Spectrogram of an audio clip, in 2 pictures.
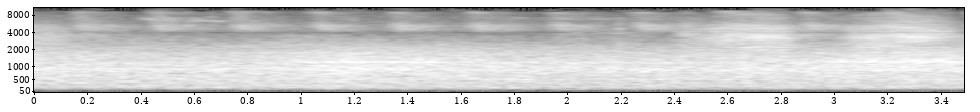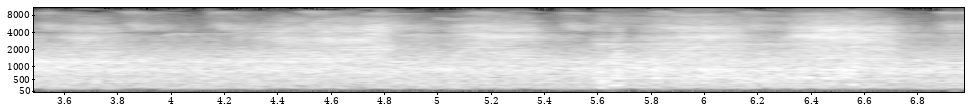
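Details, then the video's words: Eurasian jay giving alarm calls while wary of a Eurasian eagle-owl: a series of harsh, rasping, noisy screeches repeated irregularly about every half second over a steady hiss of background noise. "수리부엉이를 경계하는 어치"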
